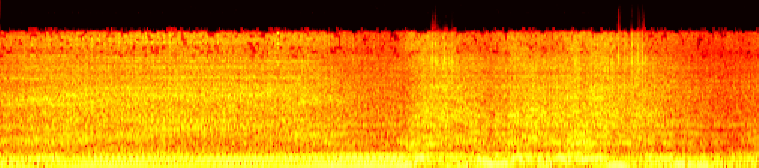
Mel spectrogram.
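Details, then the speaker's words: Engine-swapped truck with a manual transmission, idling and blipped: a steady low buzzing hum from the loose gear shifter vibrating, plus pitch swings with revs; gearbox noise is better than before but not gone. "Shooter makes a little bit of a vibration sound. hear that? But I'll fix that."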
